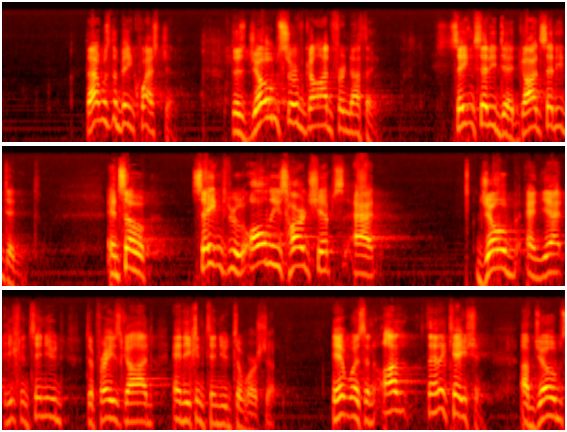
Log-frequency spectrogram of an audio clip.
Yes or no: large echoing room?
yes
